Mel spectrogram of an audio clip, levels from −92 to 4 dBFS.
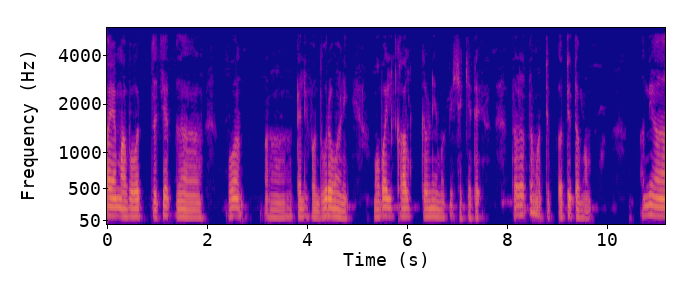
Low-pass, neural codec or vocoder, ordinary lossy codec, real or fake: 5.4 kHz; none; none; real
